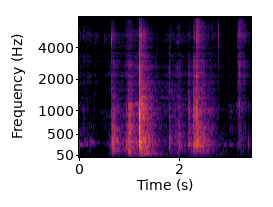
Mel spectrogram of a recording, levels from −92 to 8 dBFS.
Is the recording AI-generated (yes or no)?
yes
